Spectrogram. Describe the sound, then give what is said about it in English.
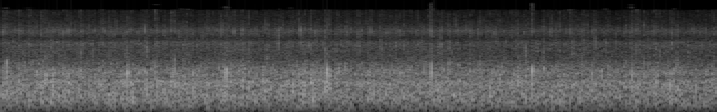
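A concert audience applauds steadily as New York Philharmonic conductor Jaap van Zweden walks out, a dense, even wash of many hands clapping at once with faint louder spots, continuing unbroken for a few seconds without any voices. “The conductor of the New York Philharmonic, Jaap van Zweden, he walks out, everyone applauds.”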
